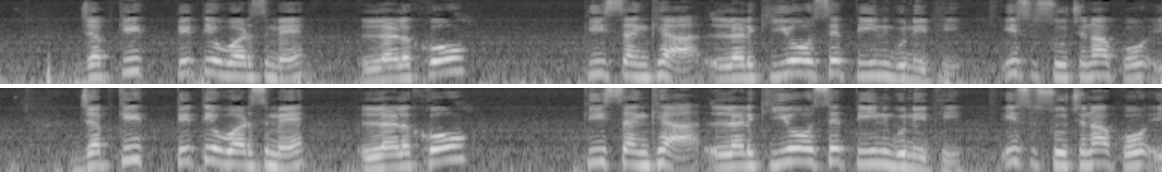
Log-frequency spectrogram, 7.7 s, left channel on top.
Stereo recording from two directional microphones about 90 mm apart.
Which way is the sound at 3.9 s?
75° right (ahead or behind).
